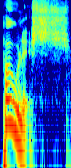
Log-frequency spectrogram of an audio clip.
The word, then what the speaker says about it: Polish: Sería, John speaks many languages, he even speaks Polish. Not to be confused with Polish, que es el brillo para los zapatos.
